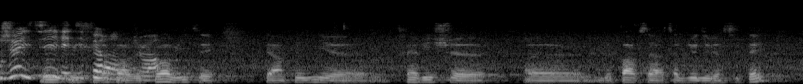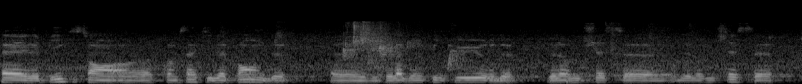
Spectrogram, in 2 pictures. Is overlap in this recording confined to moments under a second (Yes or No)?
No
